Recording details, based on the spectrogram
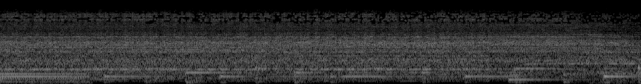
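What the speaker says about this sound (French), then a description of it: "Continue de fouetter la meringue 6 à 8 minutes jusqu'à complet refroidissement" A stand mixer whisking meringue at medium-high speed gives a steady, loud motor whir with rhythmic beating of the whisk, continuous and close.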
